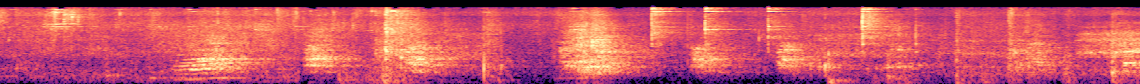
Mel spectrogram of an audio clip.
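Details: Lady Bear, a pet dog, greets her owner coming home with excited whining, brief high whimpers mixed with short vocal bursts indoors, while a person talks to her over the noise.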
